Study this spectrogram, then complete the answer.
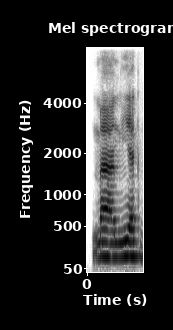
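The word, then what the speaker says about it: یک: Bir de yek kelimesi konuşma dilinde bu k'yi e'ye dönüşebiliyor. Ye. Yek, ye. Mesela ben yek danışçu هستم.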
